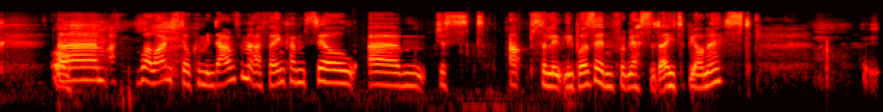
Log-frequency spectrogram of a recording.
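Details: Adult speaker; normal conversational speech.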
